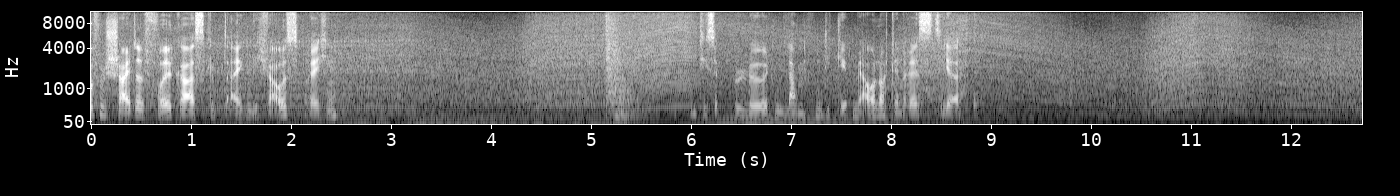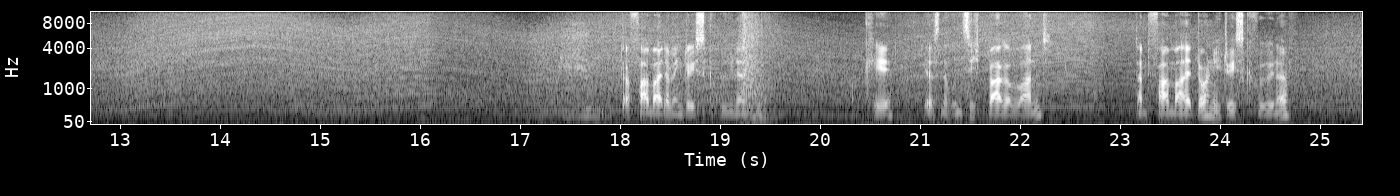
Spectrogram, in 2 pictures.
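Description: A sports sedan's engine revs up and down as the car accelerates and eases off.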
